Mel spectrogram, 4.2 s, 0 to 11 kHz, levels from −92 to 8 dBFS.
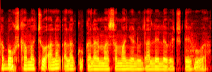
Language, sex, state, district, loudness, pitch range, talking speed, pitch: Wancho, male, Arunachal Pradesh, Longding, -19 LUFS, 95-105 Hz, 225 wpm, 100 Hz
